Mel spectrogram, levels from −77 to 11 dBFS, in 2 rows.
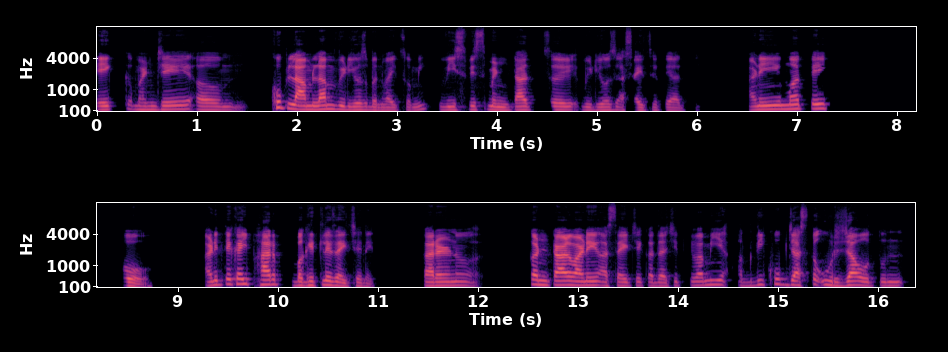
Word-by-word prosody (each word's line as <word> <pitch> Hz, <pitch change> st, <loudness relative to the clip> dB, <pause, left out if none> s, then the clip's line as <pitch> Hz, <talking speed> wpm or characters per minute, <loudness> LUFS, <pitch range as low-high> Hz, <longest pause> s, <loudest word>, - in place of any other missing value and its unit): एक 150 Hz, +3 st, -1 dB
म्हणजे, 155 Hz, 0 st, -2 dB, 0.2 s
अं, 140 Hz, -2 st, -4 dB, 0.4 s
खूप 245 Hz, -4 st, -2 dB
लांब 155 Hz, -4 st, +6 dB
लांब 165 Hz, +2 st, +3 dB
व्हिडिओस 140 Hz, -3 st, -3 dB
बनवायचो 125 Hz, -1 st, -8 dB
मी. 140 Hz, +8 st, -11 dB, 0.2 s
20-20 140 Hz, +2 st, -5 dB
मिनिटाचे 140 Hz, +1 st, -2 dB
व्हिडिओज 130 Hz, +1 st, -8 dB
असायचे 125 Hz, -1 st, -9 dB
ते 125 Hz, -, -8 dB
आधी. 120 Hz, +3 st, -12 dB, 0.5 s
आणि 155 Hz, +4 st, +1 dB
मग 185 Hz, -, +3 dB
ते 195 Hz, +1 st, +2 dB, 1.2 s
हो -, -, +2 dB, 0.7 s
आणि 160 Hz, +3 st, +4 dB
ते 215 Hz, -, +4 dB
काही 220 Hz, +1 st, +4 dB
फार 195 Hz, +1 st, +6 dB, 0.2 s
बघितले 170 Hz, +3 st, +2 dB
जायचे 145 Hz, -3 st, 0 dB
नाहीत, 120 Hz, -4 st, -13 dB, 0.5 s
कारण 155 Hz, +1 st, +5 dB, 0.7 s
कंटाळवाणे 180 Hz, -3 st, +7 dB
असायचे 150 Hz, -1 st, -2 dB
कदाचित 145 Hz, +1 st, -5 dB
किंवा 165 Hz, 0 st, -2 dB
मी 190 Hz, +3 st, -3 dB, 0.2 s
अगदी 155 Hz, +6 st, -8 dB
खूप 210 Hz, -3 st, -7 dB
जास्त 180 Hz, +2 st, 0 dB
ऊर्जा 175 Hz, -3 st, +1 dB
ओतून 155 Hz, -1 st, -4 dB
155 Hz, 135 wpm, -22 LUFS, 140-170 Hz, 1.2 s, कंटाळवाणे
